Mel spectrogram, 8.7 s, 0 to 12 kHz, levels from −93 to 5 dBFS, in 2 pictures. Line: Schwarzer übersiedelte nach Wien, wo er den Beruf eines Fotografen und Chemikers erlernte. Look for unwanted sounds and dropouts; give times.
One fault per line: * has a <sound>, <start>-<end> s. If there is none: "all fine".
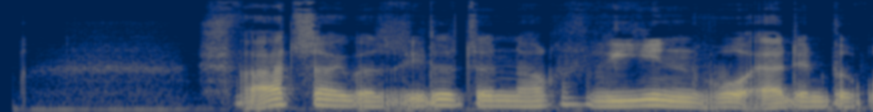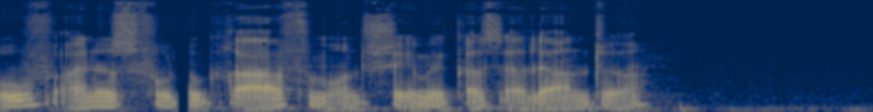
* has a dropout, 5.2-5.3 s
